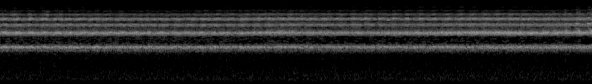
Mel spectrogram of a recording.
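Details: Short stretch of higurashi cicadas singing together, an unbroken shrill ringing with a slightly uneven rapid pulsing and steady volume.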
